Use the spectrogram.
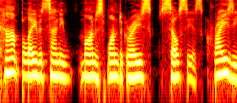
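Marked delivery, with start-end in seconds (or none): none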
